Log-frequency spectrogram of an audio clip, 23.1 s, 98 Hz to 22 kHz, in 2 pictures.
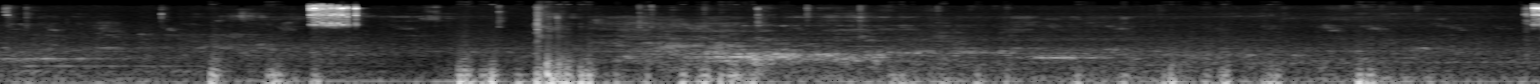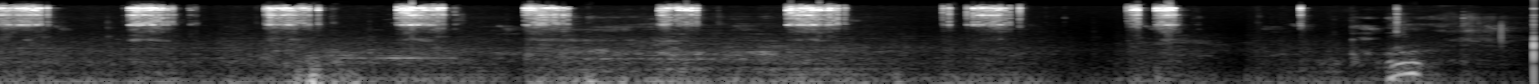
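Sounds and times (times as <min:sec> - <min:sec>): ratchet wrench clicking: 0:02.4 - 0:02.8, 0:11.5 - 0:12.0, 0:12.6 - 0:14.0, 0:14.6 - 0:15.0, 0:15.6 - 0:15.9, 0:16.6 - 0:16.8, 0:17.5 - 0:18.0, 0:18.7 - 0:19.3, 0:20.1 - 0:20.4.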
